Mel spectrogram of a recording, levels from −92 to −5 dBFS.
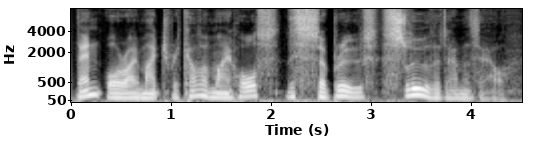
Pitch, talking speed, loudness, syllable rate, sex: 110 Hz, 185 wpm, -17 LUFS, 4.7 syllables/s, male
